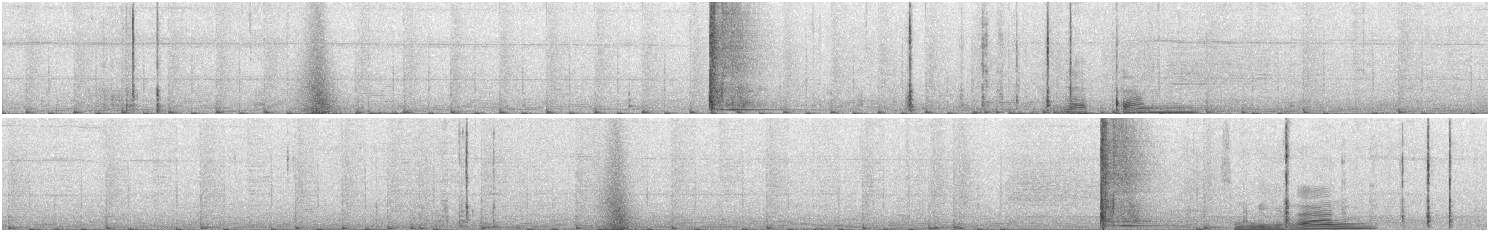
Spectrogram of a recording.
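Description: PCP air rifle (Morgan Classic) firing twice, about five seconds in and again near the end, each a sharp crack with a short ring after it. Background music with a steady beat runs throughout.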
